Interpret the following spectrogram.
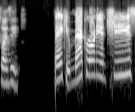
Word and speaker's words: Swazik: And Maxine and Swazik, you're going to have to help me with the pronunciation there. Did I get that right? And Elaine. Yeah, it's Swazik.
